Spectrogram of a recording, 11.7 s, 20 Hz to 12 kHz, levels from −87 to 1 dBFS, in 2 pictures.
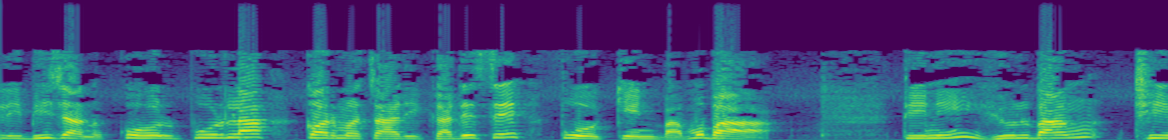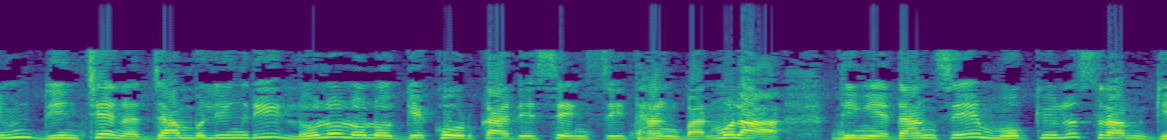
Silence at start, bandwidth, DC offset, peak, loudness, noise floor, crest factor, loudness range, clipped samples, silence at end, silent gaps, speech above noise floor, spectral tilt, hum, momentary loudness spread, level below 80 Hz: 0 s; 12 kHz; under 0.1%; 0 dBFS; -11 LUFS; -34 dBFS; 12 dB; 1 LU; 0.4%; 0 s; none; 23 dB; -3.5 dB/octave; none; 6 LU; -48 dBFS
